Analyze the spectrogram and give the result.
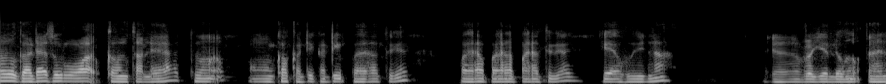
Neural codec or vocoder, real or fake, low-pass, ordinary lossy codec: codec, 16 kHz, 2 kbps, X-Codec, HuBERT features, trained on general audio; fake; none; none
